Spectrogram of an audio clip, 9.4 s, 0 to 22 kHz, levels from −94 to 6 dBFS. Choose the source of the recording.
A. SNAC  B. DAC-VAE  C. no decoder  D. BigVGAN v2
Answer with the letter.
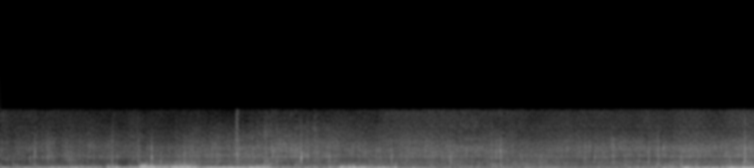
A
